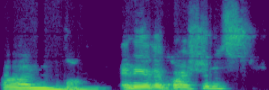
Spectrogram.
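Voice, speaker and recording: A woman's voice: fairly high pitch, a little slow, mellow, dull audio. A woman speaking informally at a meeting on a video call, in a chatty, rambling way.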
